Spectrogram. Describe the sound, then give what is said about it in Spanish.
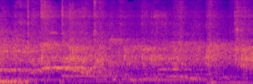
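An audience claps hands in a dense, steady burst of applause lasting a couple of seconds, with faint voices and a low sustained tone mixed underneath. “¿Cuánto dan palmas al que vive?”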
